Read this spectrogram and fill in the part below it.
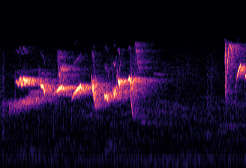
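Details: Caged greater green leafbird, Alas Purwo type, from Jatiasih, Bekasi, singing in an agitated state: a run of bright, fast slurred whistles and chattering notes for two seconds, quiet, then a sharp high note starting again.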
